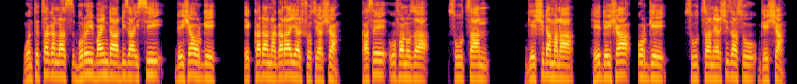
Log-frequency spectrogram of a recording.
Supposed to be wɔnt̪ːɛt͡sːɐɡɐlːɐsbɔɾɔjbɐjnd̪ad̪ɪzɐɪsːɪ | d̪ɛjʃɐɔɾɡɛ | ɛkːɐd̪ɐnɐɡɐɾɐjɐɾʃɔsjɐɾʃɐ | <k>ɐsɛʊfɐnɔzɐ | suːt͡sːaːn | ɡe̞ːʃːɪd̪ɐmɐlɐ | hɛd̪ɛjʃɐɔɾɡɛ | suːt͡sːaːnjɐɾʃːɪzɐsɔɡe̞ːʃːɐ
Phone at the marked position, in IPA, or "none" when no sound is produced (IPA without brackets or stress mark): k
